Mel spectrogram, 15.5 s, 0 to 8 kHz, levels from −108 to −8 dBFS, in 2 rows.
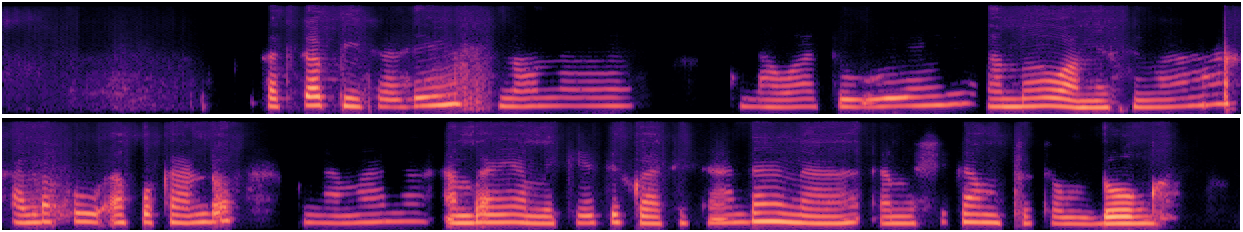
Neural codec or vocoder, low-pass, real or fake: codec, 16 kHz, 2 kbps, X-Codec, HuBERT features, trained on balanced general audio; 7.2 kHz; fake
